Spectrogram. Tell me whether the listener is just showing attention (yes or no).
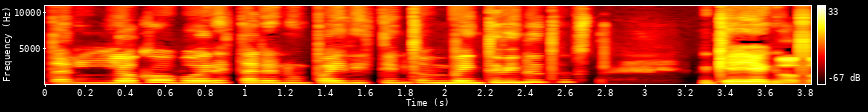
no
